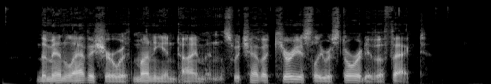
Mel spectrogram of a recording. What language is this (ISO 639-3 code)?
eng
